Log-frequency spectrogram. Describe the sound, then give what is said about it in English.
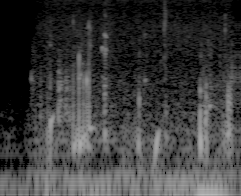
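Wet mouth sounds of someone sipping beer from a bottle: a few short slurps and swallows at an uneven pace, with no talking. “The original idea came from, so you have to take a sip first.”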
